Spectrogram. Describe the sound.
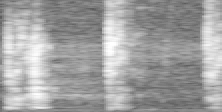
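Three short, soft squishy squelches in an even rhythm, each a quick wet burst from a finger poking a chest, separated by brief quiet gaps with no talking.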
